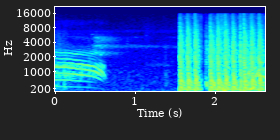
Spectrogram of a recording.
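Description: Thompson SMG fire in the World War II shooter Medal of Honor Pacific Assault, a dense rapid burst of automatic shots starting abruptly after a short quiet stretch, loud and close, with no talking over it.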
